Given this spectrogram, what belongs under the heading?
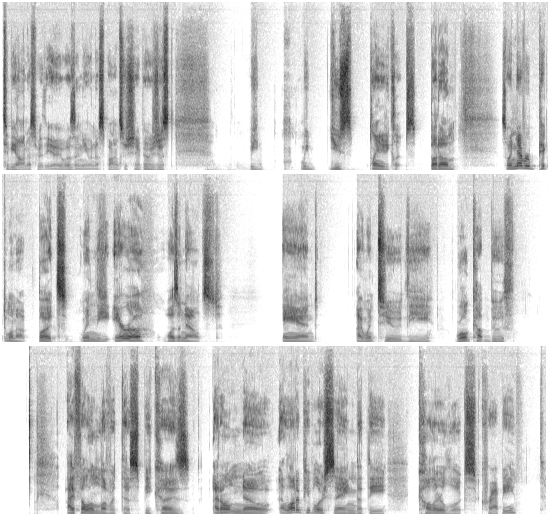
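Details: Adult male with self-reported aphasia: difficulty articulating intended meaning and getting words out, sometimes substituting words then trying to get back to the intended one, describes his own speech as scattered; aphasia.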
